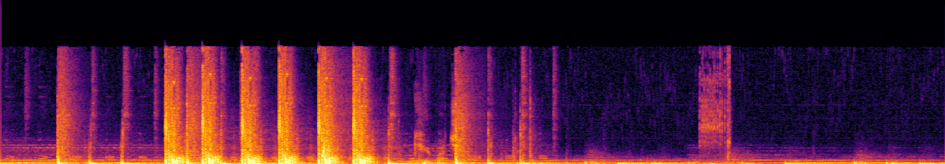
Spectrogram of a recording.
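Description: Rapid gunfire in the video game Deadbolt, with bursts of sharp, loud shots in quick succession early on, then a few sparser shots and a hissing burst, all fairly close.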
